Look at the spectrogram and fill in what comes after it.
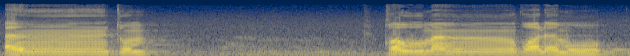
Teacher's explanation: ikhfa will take place with gunna. With gunna just means that we have to stretch it 1 second or 1 alif.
